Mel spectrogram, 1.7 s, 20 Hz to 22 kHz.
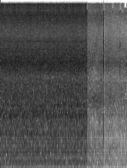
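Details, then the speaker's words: Ford Crown Victoria Police Interceptor V8 idling smoothly and evenly under heavy rain, with no knocks or ticks: a normal engine sound. "all right and there you guys have it that's what a normal engine sounds like"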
